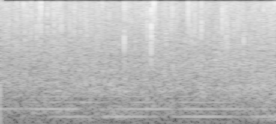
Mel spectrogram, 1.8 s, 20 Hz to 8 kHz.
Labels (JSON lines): {"label": "biophony, midshipman", "recorder": "SoundTrap 500"}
